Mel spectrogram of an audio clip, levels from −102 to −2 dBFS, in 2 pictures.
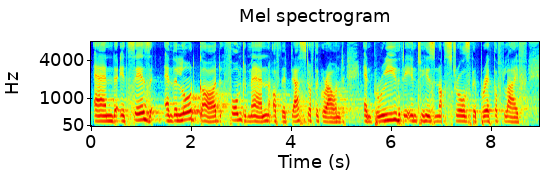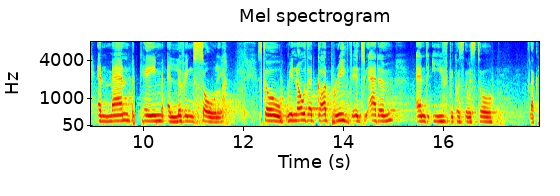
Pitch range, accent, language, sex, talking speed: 180-220 Hz, South African, English, female, 150 wpm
